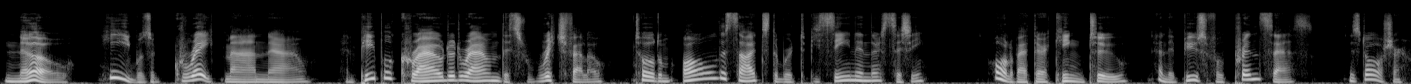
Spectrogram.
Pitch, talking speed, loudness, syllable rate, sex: 155 Hz, 160 wpm, -20 LUFS, 4.2 syllables/s, male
